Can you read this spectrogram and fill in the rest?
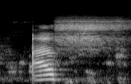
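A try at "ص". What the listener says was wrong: Nah itu masih shin. Ash, nggak, bukan ash, tapi else. Lidah dalam yang naik. Dorong lidahnya ke dalam, angkat ke atas, bukan tengah, bukan tengah lidahnya. Ash jadinya shin. Else.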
